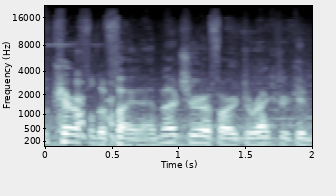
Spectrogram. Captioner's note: chuckles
